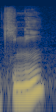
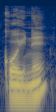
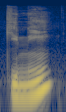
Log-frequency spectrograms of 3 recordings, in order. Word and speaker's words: koine: yakni dalam bahasa Yunani kini. ada yang melafalkan Yunani koine, tetapi sebenarnya kalau pelafalan Yunani modern pakai Yunani kini atau Yunani kine dalam bahasa Yunani lebih lama.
